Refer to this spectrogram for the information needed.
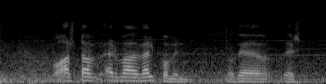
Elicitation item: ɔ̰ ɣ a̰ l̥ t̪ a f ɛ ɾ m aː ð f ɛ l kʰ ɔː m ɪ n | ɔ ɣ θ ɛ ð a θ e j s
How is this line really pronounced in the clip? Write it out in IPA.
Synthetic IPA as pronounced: ɔ̰ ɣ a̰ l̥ t̪ a v ɛ ɾ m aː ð v ɛ l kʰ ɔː m ɪ n | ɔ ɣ θ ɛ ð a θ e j s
